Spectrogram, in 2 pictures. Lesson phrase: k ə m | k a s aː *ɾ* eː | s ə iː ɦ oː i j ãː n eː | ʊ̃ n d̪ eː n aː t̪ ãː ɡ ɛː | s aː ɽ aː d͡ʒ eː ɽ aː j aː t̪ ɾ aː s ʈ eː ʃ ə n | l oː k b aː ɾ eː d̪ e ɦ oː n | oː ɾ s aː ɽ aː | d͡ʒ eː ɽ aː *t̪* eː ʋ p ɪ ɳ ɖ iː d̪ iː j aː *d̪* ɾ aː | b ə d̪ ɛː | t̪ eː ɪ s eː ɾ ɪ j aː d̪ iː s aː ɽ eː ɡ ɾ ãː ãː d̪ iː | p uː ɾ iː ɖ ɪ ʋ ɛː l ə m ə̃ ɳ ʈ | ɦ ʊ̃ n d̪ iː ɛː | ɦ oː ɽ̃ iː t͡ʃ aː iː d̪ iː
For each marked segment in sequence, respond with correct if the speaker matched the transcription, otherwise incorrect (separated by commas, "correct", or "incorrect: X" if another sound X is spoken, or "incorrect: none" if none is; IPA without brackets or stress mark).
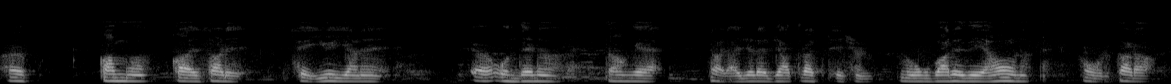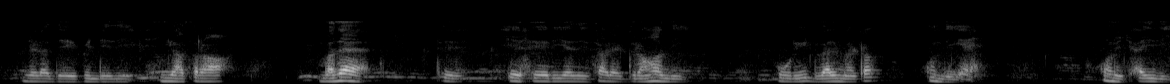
incorrect: ɽ, incorrect: d̪, incorrect: t̪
